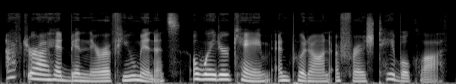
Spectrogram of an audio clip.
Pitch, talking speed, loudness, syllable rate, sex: 185 Hz, 235 wpm, -18 LUFS, 5.6 syllables/s, female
